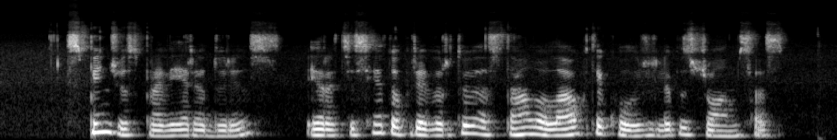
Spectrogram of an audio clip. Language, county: Lithuanian, Vilnius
